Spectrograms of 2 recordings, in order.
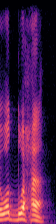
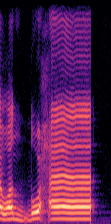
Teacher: کھڑی زبر ہمیں یہ بتا رہی ہے کہ یہاں ہم نے جب اسٹاپ کرنا ہے تو یہاں ہم نے 1 الف کی مقدار اس کو کھینچنا ہے. تو والضحیٰ یہاں اس طریقے سے نہیں پڑھنا، اس کو شارٹ نہیں کرنا کہ والضحیٰ، بلکہ اس کو کھینچنا ہے والضحیٰ 1 الف کی مقدار.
